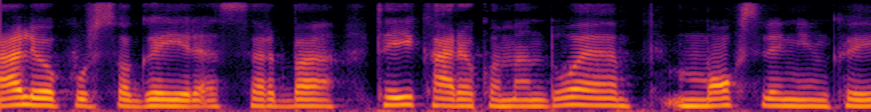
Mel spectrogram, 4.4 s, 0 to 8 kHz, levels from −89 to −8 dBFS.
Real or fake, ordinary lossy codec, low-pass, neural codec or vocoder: fake; AAC, 48 kbps; 7.2 kHz; codec, 24 kHz, 1.2 kbps, DualCodec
